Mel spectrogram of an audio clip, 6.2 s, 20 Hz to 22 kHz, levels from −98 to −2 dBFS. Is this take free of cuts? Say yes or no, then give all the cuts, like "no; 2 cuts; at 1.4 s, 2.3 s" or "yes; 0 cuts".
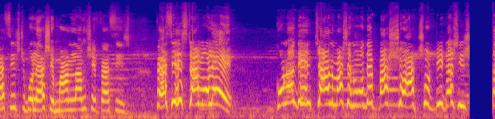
yes; 0 cuts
